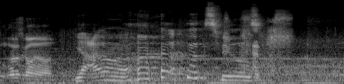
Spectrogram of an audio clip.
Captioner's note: laughs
